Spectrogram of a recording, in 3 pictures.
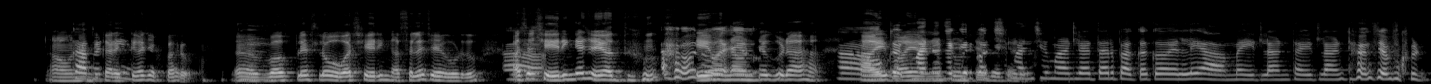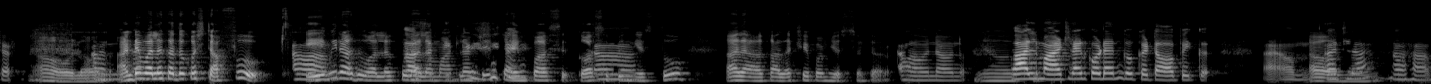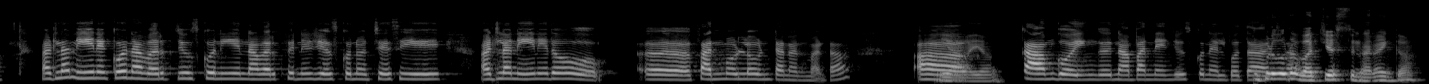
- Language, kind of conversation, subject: Telugu, podcast, మీరు తీసుకున్న చిన్న నిర్ణయం వల్ల మీ జీవితంలో పెద్ద మార్పు వచ్చిందా? ఒక ఉదాహరణ చెబుతారా?
- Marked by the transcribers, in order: in English: "కరెక్ట్‌గా"; in English: "వర్క్ ప్లేస్‌లో, ఓవర్ షేరింగ్"; laughing while speaking: "అవును"; giggle; laughing while speaking: "చెప్పుకుంటారు"; lip smack; in English: "టైమ్ పాస్"; giggle; in English: "టాపిక్"; in English: "వర్క్"; in English: "వర్క్ ఫినిష్"; in English: "ఫన్ మోడ్‌లో"; in English: "కామ్"; in English: "వర్క్"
